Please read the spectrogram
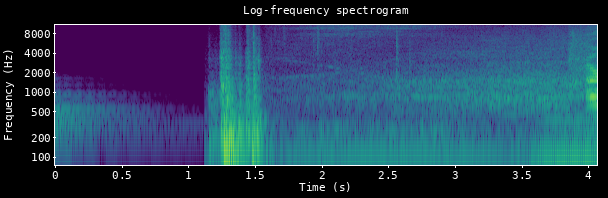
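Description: A music tail fades out; then, after a moment of silence, the 2018 GMC Terrain's rear liftgate unlatches with a loud clunk a little over a second in and swings open. Steady outdoor noise follows and slowly grows louder.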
